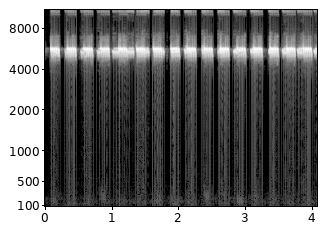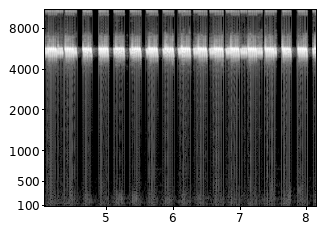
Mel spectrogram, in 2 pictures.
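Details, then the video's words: Rapid rhythmic chirps from two crickets, bright high notes pulsing about four times per second with brief gaps, recorded up close in quiet surroundings. "Two Crickets Chirp Sounds for Two Hours Right on Your Ears"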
